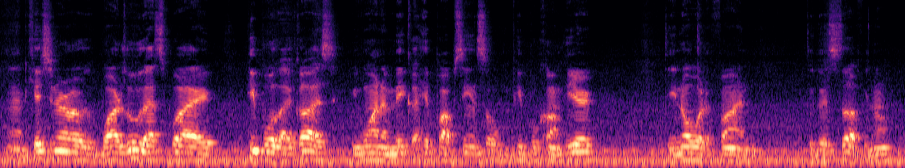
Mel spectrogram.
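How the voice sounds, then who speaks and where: There is audible room echo around this man's voice. He speaks at a medium pitch and a moderate pace. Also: fairly even intonation. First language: Spanish. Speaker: radio host. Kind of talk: casual chat. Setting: recording studio.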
